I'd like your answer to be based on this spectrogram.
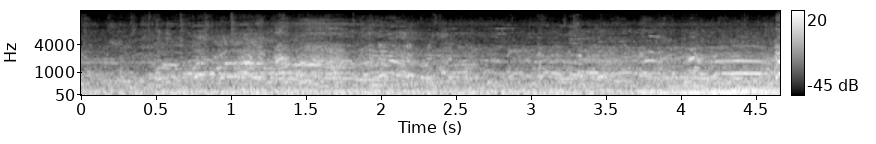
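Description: A rooster calls amid the babble of a busy chicken market in Batangas, partly buried under steady crowd chatter and nearby voices.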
